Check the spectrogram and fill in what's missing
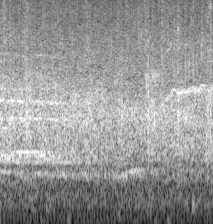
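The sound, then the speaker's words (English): A crowd applauds a woman, a steady, dense, even wash of clapping hands that stays loud and sustained throughout without voices standing out. “Give this lady a round of applause.”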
